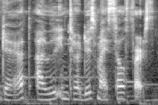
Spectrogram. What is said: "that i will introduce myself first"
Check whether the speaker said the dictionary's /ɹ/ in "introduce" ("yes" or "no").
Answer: yes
